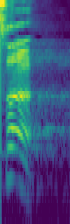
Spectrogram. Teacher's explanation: इसको वास्तविक नाम इसका है दंत्य स, क्योंकि इसके उच्चारण दांतों से होता है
